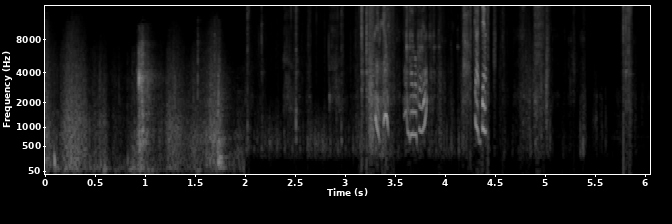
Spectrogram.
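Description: Torque wrench and socket ratcheting in repeated strokes on the tractor's loader frame bolts. About two seconds in, this gives way to scraping, squeaks and knocks as the camera falls over.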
